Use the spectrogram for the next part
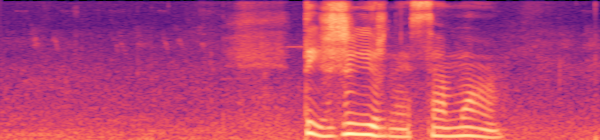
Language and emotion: Russian, angry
